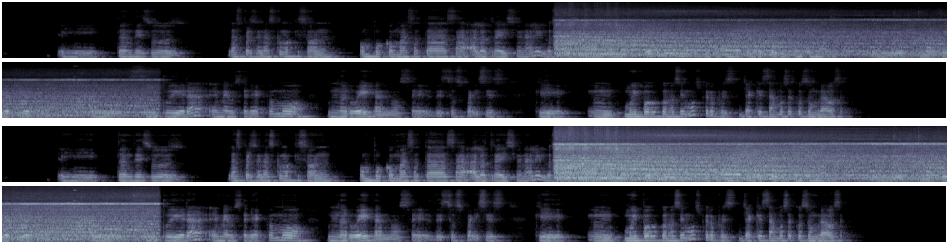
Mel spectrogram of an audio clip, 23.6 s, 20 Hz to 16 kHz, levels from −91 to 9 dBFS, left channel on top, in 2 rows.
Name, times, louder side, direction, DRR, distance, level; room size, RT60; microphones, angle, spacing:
voice 1, 0.7-2.3 2.8-4.2 4.5-10.4 10.8-12.4 12.9-18.1 18.5-18.9 19.1-22.3, right 2 dB, 35° right, 4 dB, 1.1 m, -37 dB
Subway metro underground, 6.9-13.8, right 7 dB, 85° right, 0.6 m, -30 dB
16.0 x 6.7 x 9.0 m, 0.39 s
head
